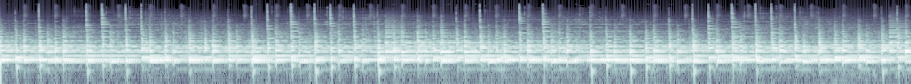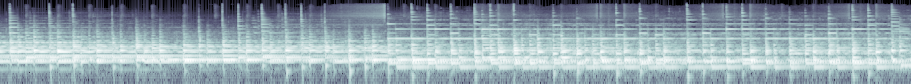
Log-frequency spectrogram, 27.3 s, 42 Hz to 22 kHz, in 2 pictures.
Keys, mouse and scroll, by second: 0.8 g, 2.1 scroll up 2, 2.3-2.7 scroll down 1, 2.7 Tab, 2.9-3.5 scroll down 1, 3.5-5.1 middle drag, 5.1-5.5 scroll up 1, 5.5 KP_7, 6.8 Tab, 7.5 ctrl+r, 8.5 middle click, 9.0-9.6 scroll up 3, 9.6 g, 11.0 scroll down 1, 11.2-12.3 middle drag, 12.3 click, 12.8 KP_1, 13.6 shift+click, 14.7-15.3 scroll up 1, 15.3 shift+middle click, 15.9-16.5 scroll up 2, 16.5 middle click, 17.0 click, 18.0 KP_1, 18.9 g, 20.0-20.5 scroll down 4, 20.5 KP_7, 20.9 Tab, 22.8-27.1 drag.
